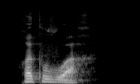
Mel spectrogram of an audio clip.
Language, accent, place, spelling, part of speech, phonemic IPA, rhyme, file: French, France, Lyon, repouvoir, verb, /ʁə.pu.vwaʁ/, -aʁ, LL-Q150 (fra)-repouvoir.wav
- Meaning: to be able to again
